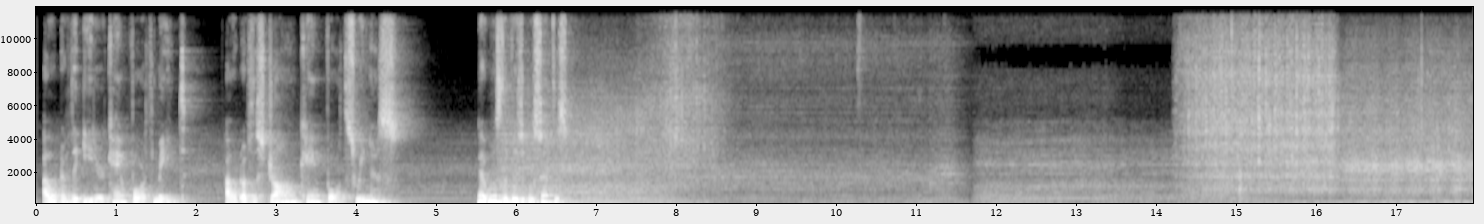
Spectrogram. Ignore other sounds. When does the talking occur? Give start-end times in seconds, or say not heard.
0.0-6.7.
